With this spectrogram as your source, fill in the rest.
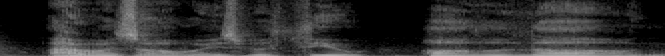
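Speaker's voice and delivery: very quiet, gentle, soft, hushed demon voice. Describing a movie scene, quoting the demon, imitating the demon's soft voice. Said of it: "Like in that soft voice he had".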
